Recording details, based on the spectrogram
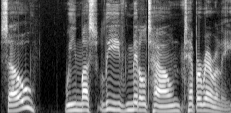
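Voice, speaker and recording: In a put-on character voice, a man talks at a fairly slow pace, his fairly high pitch rising and falling in lively intonation. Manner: subdued, without pomposity.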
